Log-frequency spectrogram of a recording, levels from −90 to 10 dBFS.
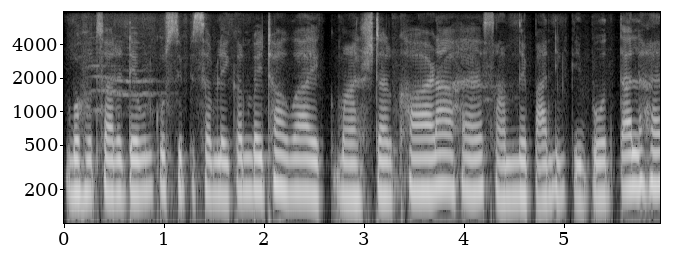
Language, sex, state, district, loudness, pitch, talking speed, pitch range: Hindi, female, Jharkhand, Deoghar, -16 LUFS, 185 Hz, 190 wpm, 180-195 Hz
